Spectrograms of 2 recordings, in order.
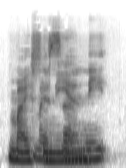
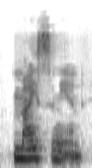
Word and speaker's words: Mycenaean: Mycenaean. – Mycenaean.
